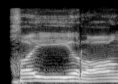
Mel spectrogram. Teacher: তানউইনের পরে ইকফার হরফ কাফ আসছে, এই কারণে এই র কে নাকের ভিতরে লুকাইয়া গুন্নার সহিত পড়ব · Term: ইকফা গুন্না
